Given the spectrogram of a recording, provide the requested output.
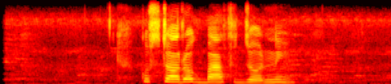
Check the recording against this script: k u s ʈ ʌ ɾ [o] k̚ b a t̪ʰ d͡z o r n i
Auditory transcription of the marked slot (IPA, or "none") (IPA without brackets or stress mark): o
